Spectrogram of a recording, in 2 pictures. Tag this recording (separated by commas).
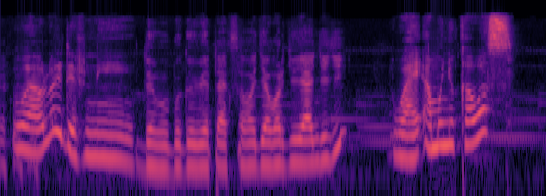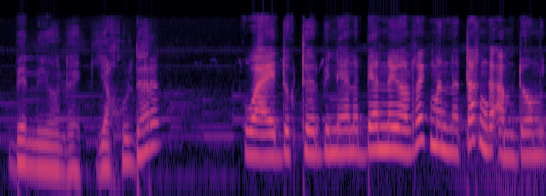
Speech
